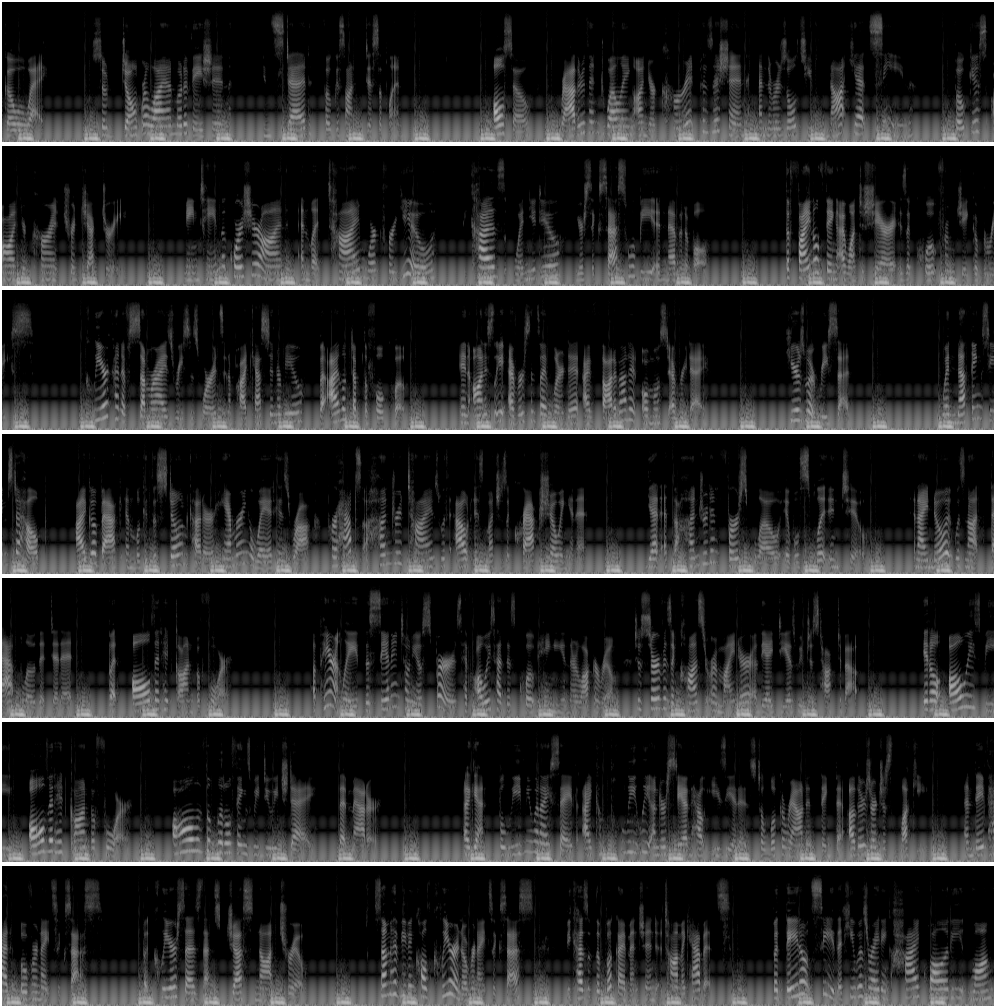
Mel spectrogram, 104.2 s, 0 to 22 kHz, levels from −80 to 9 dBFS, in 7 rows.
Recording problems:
electrical hum; loud; throughout; 60 Hz, 6 dB below the speech

